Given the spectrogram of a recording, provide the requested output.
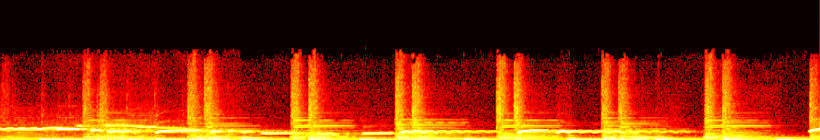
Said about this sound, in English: Lovely stereo there. The whistling's in one ear and the guitar's in the other ear. It's lovely, isn't it?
